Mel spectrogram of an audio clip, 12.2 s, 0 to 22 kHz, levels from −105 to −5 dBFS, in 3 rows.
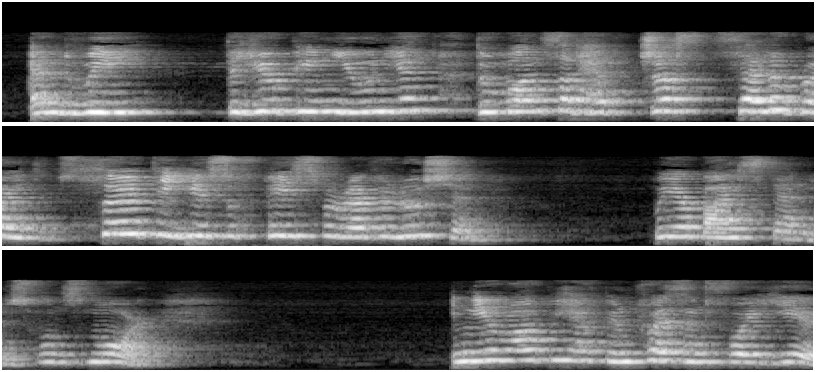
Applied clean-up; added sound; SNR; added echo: none; none; none; reverberation time 1.2 s.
